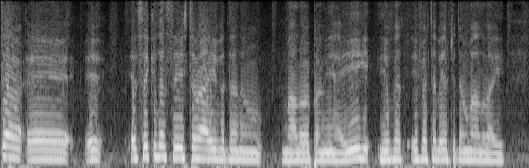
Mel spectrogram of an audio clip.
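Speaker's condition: Down syndrome; 18 years old, turning 19

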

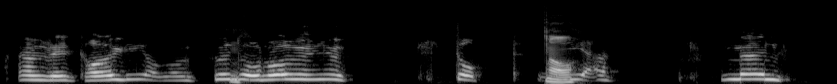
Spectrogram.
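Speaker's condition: Cerebral palsy, mild

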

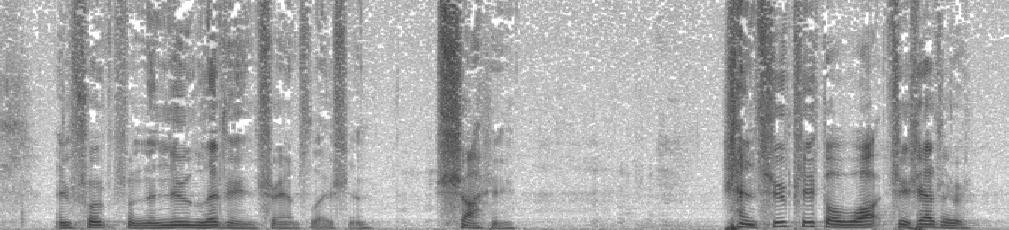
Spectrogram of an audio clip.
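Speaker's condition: Tongue cancer, jaw reconstruction

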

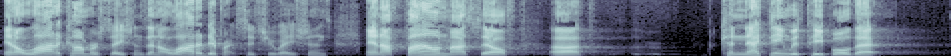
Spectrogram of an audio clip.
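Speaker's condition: No condition

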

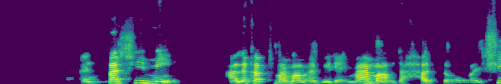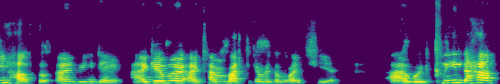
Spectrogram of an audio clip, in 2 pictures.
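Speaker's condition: Deafness; age 24

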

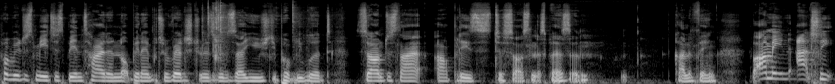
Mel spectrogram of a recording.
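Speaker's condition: No condition

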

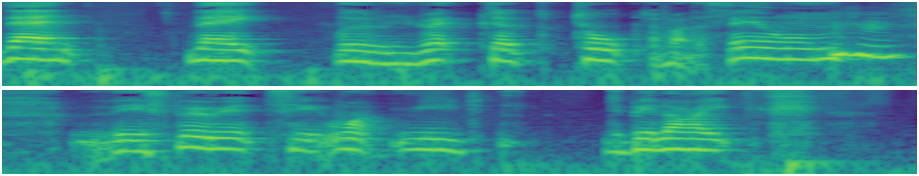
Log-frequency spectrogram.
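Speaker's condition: Down syndrome; congenital, low muscle tone, slower thought processing; adult, 22; struggles to be understood

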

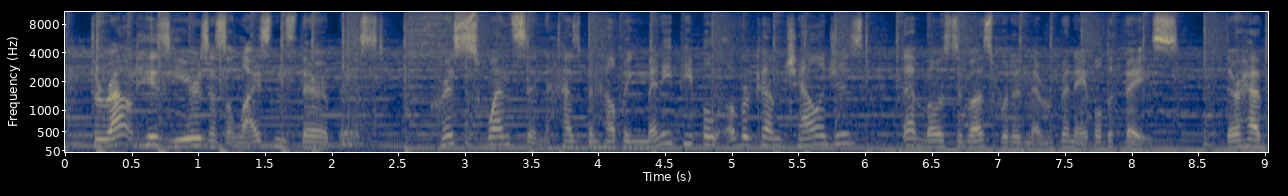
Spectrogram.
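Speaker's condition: No condition

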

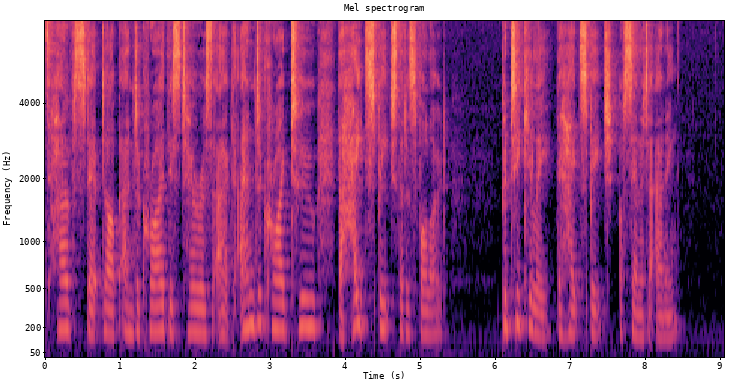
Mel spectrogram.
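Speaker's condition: No condition

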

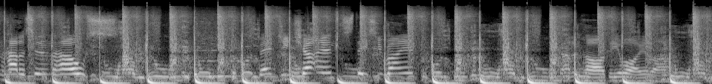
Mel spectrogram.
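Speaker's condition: No condition

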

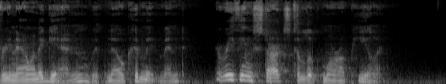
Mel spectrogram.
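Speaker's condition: No condition

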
